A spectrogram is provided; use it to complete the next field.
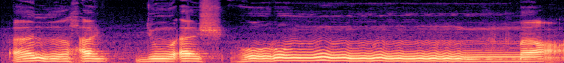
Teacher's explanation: Di ujung ditinggikan untuk mengantarkan kepada bayati suri.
